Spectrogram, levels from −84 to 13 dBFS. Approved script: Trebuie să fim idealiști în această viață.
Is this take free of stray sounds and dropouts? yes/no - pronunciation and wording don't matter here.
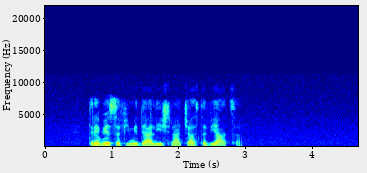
yes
